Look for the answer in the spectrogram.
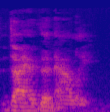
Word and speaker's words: Diagon Alley: And sure enough, it's Diagon Alley. I say it like that because that's how Harry said it. – Mm-hmm. – When they were like, what did he say? He said diagonally.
